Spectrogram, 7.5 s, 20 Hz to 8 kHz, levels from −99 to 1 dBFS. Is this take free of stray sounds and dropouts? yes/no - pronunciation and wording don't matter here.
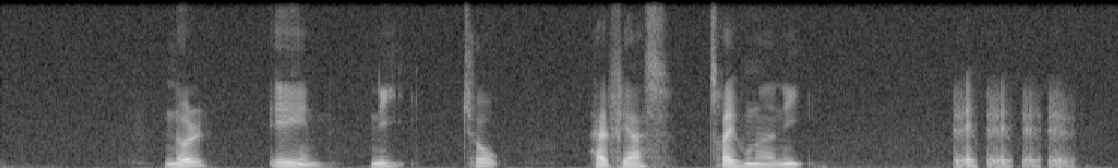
no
